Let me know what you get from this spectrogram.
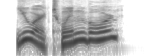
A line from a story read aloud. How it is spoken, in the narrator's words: Juliana blurted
